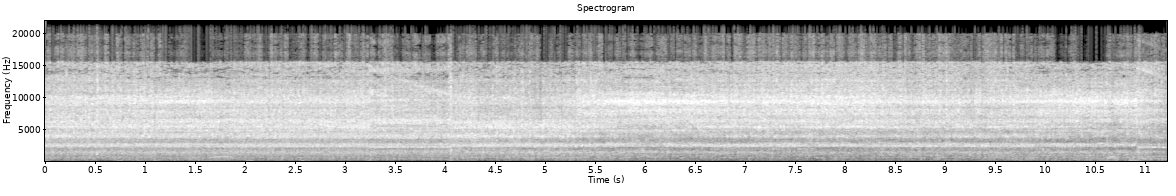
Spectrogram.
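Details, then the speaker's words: 1996 Ford Ranger starter with power jumped directly to a bad solenoid. Fast high-pitched whirring and rapid chatter, no engine turnover; the drive only moves partway out instead of fully. Starter drive not fully engaging. "now before this was just spinning in the vehicle without driving out at all but now it seems to be driving a little bit that's why the not enough we'll just going part way should go all the way out of that"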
